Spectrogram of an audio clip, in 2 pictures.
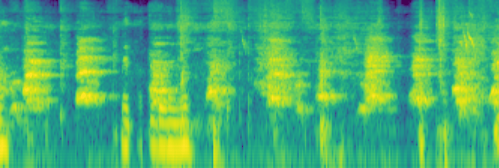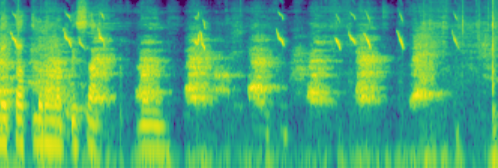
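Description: Chickens and newly hatched chicks in a brooding pen on a small farm: busy, close high peeping and chirping mixed with clucks, almost nonstop.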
